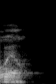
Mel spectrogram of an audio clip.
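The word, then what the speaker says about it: Kuiil: I don't know how you pronounce that. Cole? – Quill.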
